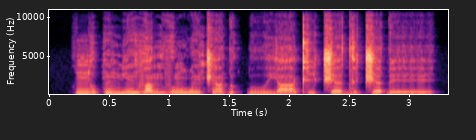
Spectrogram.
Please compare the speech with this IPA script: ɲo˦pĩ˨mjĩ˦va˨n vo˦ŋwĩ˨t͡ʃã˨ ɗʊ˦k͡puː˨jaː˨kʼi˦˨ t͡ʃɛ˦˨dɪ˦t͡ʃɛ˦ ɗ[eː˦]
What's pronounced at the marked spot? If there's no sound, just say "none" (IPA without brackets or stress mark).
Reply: eː˨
